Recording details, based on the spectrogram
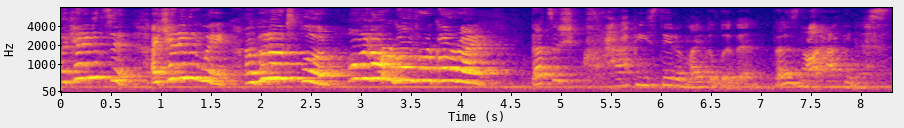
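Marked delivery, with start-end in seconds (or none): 0.0-4.2 overexcited dog voice, shrill, very high, loud, rushed. Describing a dog that goes ballistic for car rides, imitating the frantic dog. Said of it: "I mimicked the dog".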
